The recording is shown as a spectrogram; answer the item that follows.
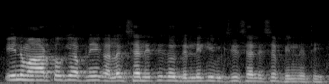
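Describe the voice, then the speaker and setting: A man teaching an exam-prep class, lively and full of memory tricks, often checking that students follow. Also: fairly high pitch, fast talker. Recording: roomy, dull lo-fi classroom sound.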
